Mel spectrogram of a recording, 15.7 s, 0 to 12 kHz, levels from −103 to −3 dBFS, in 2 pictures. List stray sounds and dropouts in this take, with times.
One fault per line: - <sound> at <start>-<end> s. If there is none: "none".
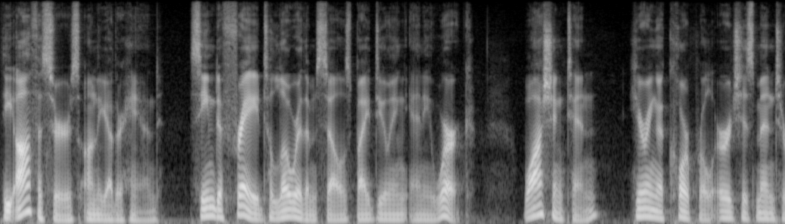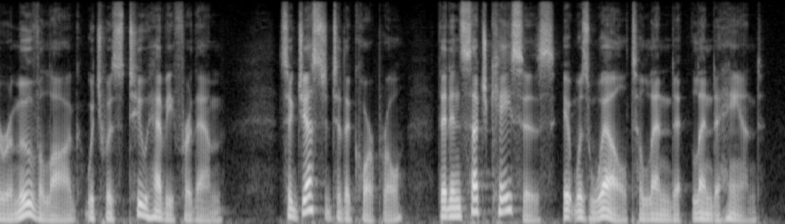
none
